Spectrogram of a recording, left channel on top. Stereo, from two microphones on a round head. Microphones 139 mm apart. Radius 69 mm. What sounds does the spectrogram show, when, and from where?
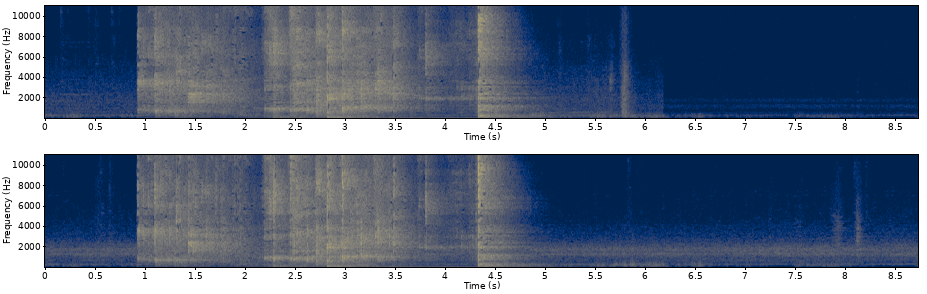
0.9 s crushing: 15° right (ahead or behind), 0.5 m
